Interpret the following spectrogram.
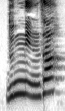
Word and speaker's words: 눈인사: 니은청과 현상이 일어나는지 안 일어나는지 단언을 하나 보겠습니다 눈인사 눈 인사 한번 볼 같아요 눈 인사는 복합 버전 눈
